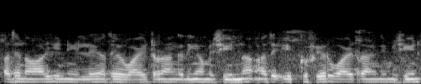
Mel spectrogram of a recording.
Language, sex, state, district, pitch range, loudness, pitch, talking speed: Punjabi, male, Punjab, Fazilka, 120-125 Hz, -13 LUFS, 120 Hz, 240 wpm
